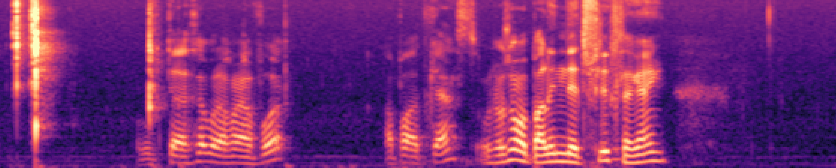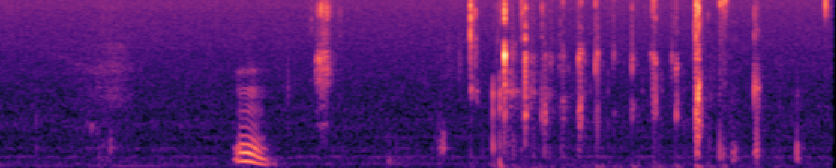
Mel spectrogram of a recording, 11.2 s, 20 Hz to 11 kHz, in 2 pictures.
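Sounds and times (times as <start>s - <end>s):
speech: 1.0s - 4.7s, 7.2s - 7.9s
mouth noises while sipping beer: 8.6s - 11.1s.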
